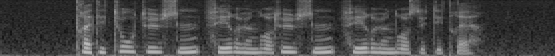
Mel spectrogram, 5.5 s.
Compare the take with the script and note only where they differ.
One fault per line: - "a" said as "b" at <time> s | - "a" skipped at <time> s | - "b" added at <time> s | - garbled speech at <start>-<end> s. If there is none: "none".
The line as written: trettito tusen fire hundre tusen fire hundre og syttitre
none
